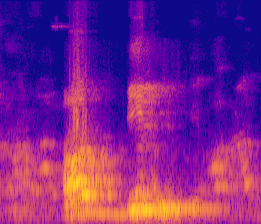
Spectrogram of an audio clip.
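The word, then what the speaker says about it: ربّ: Robbil bukan bel, bil. I suaranya bil, robbil, ya, i suaranya, jangan bel, i, bil, itu.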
